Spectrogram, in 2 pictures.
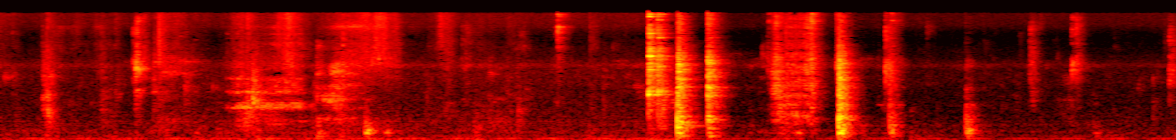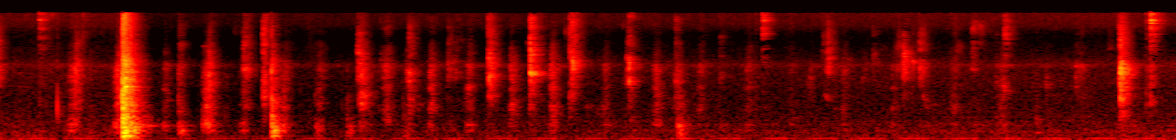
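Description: Metal spoon and chopsticks clinking against bowls and plastic food containers during a meal: scattered light clicks, a quick run of loud clinks about a third of the way in, and one sharp loud clink a little past halfway.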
